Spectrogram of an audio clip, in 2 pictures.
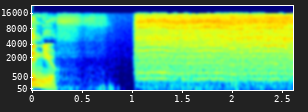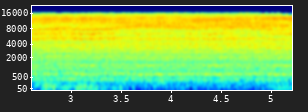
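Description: A power drill whines steadily as it bores into wood.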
